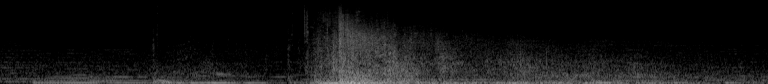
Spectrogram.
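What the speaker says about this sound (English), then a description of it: "Explosion." Game explosion in Dragon Age Inquisition: a sudden loud broadband blast about three seconds in, swelling and rumbling off over several seconds above steady low game ambience and music.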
